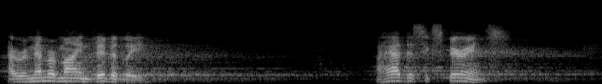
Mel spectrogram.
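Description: A man speaks slowly and deliberately through a microphone in a large echoing hall.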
